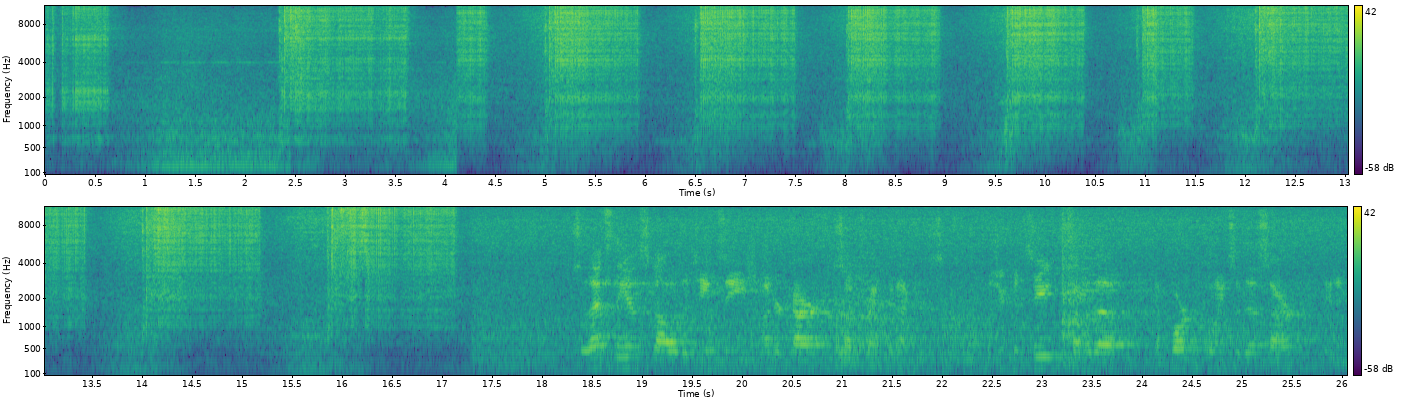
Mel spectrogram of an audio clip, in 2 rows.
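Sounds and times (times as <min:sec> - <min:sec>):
welding arc crackling and hissing: 0:00.0 - 0:00.8, 0:02.3 - 0:17.4.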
